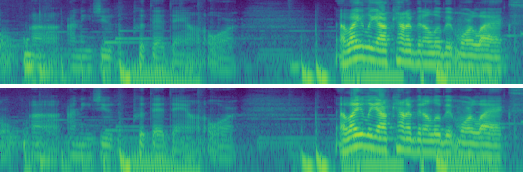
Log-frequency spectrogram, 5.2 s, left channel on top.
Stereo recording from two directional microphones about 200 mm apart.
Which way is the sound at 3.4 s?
50° right (ahead or behind).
